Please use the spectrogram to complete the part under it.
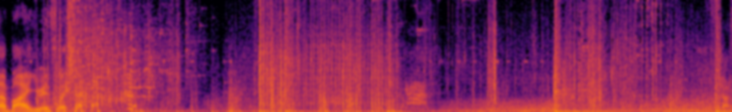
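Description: Automatic video-game gunfire rattles.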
